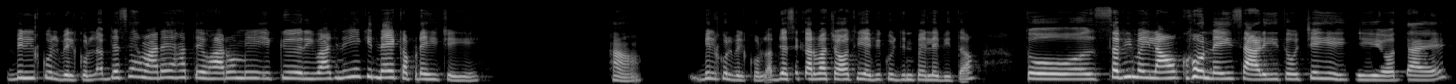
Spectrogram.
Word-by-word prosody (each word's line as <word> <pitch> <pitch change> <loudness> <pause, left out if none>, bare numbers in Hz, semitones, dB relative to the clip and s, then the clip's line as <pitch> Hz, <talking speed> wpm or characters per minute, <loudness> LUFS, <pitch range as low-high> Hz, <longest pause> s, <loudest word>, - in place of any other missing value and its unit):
बिल्कुल 290 -1 -1
बिल्कुल। 215 -1 -2
अब 245 0 -5
जैसे 310 +4 -2
हमारे 310 -3 0
यहाँ 320 0 -3
त्योहारों 280 0 +1
में 295 0 -1
एक 275 0 -10 0.2
रिवाज़ 265 +2 -1
नहीं 320 +4 -1
है 365 - +1
कि 360 0 -2
नए 315 0 +4
कपड़े 255 -2 -1
ही 235 0 -2
चहिए। 185 -5 -6 1.3
हाँ, - - -4 0.6
बिल्कुल, 265 -2 -3
बिल्कुल। 195 -2 -6
अब - - -6
जैसे 255 +1 0
करवा 255 -1 +3
चौथ 240 0 +2
ही 255 - 0
अभी 225 0 -1
कुछ 230 0 -7
दिन 220 +1 -5
पहले 210 -2 -2
बीता, 185 +8 -7 0.5
तो 270 - +1 0.6
अ, - - -7 0.2
सभी 335 +2 +5
महिलाओं 300 -3 +5
को 350 -1 +7
नई 270 -3 +2
साड़ी 240 -1 +3
तो 240 0 -2
चाहिए 270 +2 -2
ही 225 - -3
चाहिए 210 -2 -2
होता 200 +2 -2
है। 205 +9 -2
260 Hz, 175 wpm, -22 LUFS, 220-290 Hz, 1.3 s, को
